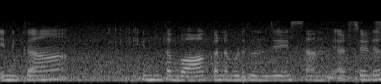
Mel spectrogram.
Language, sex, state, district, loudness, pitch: Telugu, female, Andhra Pradesh, Guntur, -31 LUFS, 195 Hz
